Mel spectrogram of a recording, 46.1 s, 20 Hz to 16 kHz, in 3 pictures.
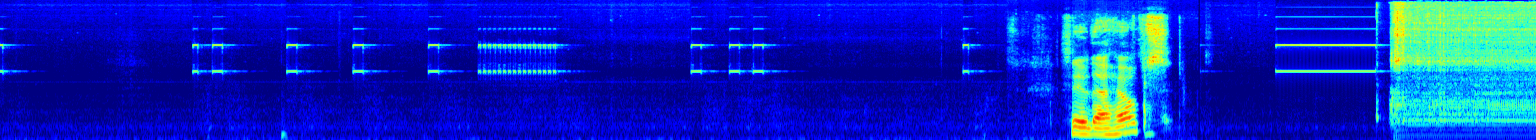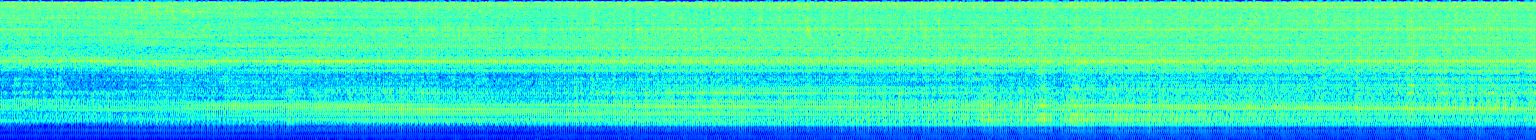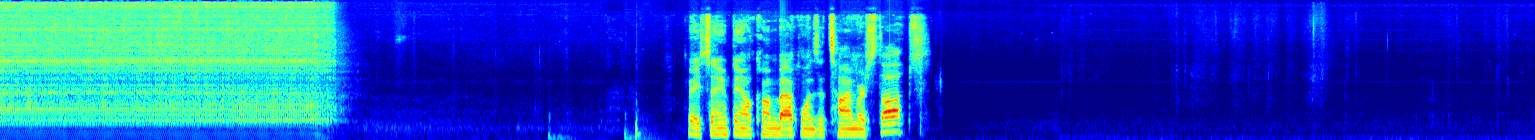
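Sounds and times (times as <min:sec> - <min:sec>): pump running loudly: 0:13.9 - 0:34.2.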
